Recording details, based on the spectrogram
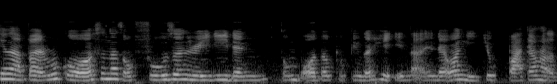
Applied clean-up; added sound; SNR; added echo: none; none; none; none.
